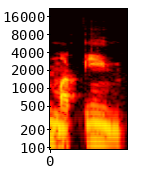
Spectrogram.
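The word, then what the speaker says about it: Martín: I do Martin. You got to say it like that. So all right, roll my R.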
